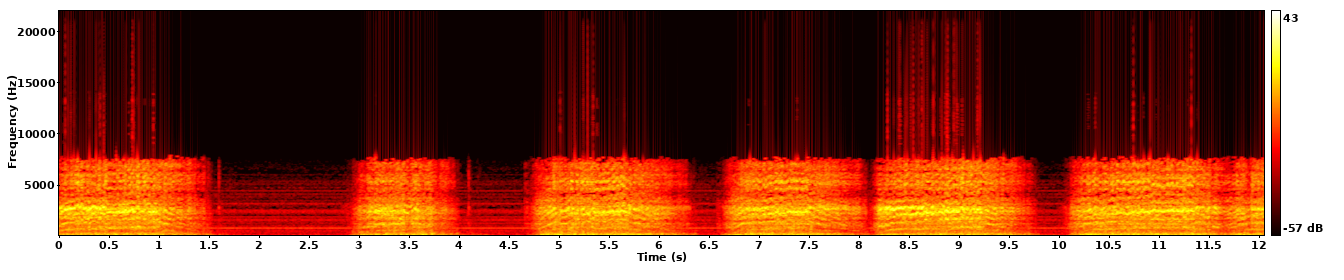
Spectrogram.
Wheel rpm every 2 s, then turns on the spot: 100, 40, 80, 80, 100, 130.
none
